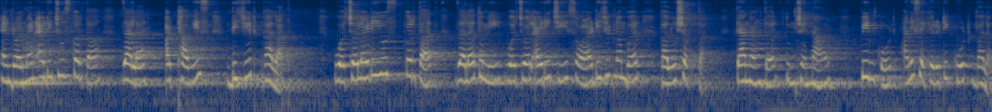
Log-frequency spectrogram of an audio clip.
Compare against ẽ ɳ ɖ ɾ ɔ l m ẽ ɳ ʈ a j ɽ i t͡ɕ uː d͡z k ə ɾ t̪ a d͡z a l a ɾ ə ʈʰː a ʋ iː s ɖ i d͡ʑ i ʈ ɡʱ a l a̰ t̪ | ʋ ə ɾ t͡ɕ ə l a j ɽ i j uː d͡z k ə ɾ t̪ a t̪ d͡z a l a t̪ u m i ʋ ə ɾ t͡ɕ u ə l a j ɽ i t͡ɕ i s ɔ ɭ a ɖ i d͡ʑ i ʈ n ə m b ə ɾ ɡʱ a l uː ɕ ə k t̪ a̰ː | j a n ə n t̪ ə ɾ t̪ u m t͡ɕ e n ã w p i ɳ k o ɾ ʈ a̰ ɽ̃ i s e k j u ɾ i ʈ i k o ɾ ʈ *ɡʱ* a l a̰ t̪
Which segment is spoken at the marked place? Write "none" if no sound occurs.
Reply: ɡʱ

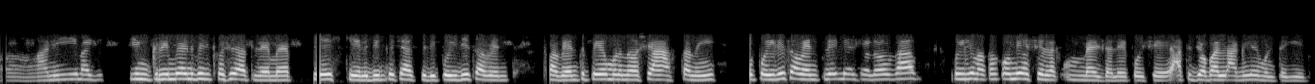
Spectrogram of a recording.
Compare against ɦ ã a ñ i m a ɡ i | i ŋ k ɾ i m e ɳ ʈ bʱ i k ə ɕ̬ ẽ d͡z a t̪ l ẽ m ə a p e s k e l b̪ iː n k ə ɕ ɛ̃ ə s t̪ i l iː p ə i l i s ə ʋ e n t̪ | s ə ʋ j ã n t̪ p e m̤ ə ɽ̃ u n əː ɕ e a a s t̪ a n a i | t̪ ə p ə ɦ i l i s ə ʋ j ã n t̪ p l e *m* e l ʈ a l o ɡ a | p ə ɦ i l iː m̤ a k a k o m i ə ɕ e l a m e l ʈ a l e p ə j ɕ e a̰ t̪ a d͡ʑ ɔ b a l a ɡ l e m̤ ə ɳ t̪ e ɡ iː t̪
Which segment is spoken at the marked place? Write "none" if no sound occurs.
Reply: m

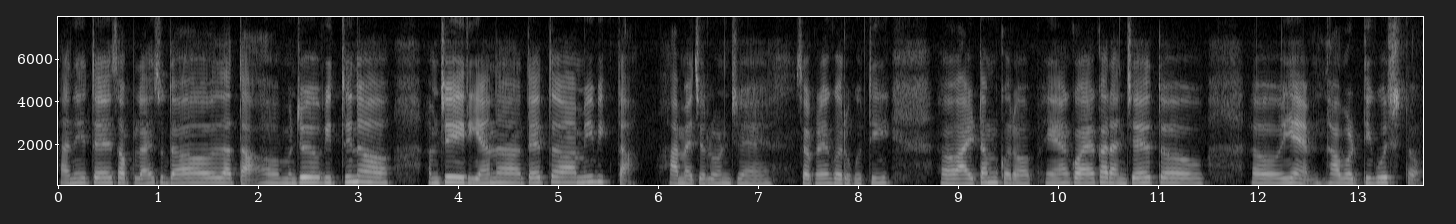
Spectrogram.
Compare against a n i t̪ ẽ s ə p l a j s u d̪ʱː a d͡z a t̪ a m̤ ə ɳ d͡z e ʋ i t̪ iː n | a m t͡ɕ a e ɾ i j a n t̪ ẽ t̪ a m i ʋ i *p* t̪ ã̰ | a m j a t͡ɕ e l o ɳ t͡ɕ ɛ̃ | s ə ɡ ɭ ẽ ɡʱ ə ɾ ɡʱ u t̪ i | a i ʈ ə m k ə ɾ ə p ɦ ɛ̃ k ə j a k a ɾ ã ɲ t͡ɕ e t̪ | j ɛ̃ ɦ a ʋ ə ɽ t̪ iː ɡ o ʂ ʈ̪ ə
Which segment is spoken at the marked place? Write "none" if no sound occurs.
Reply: k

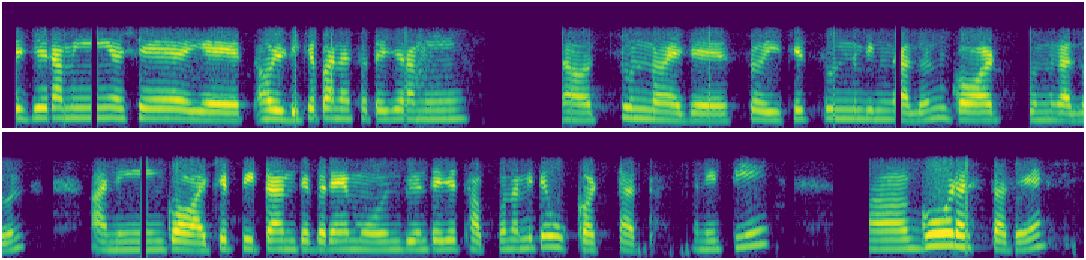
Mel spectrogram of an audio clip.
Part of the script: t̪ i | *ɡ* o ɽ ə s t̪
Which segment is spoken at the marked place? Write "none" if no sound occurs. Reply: ɡ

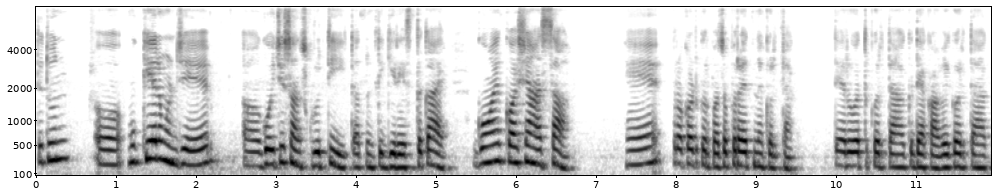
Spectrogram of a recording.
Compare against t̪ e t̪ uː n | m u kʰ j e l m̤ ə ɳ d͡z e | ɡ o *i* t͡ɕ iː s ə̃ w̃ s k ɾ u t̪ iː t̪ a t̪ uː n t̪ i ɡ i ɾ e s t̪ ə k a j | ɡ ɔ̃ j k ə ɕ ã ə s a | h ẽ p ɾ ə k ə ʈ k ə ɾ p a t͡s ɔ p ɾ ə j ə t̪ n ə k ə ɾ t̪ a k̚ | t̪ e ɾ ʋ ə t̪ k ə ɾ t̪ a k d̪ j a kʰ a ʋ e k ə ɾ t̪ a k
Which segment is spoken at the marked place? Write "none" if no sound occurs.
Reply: j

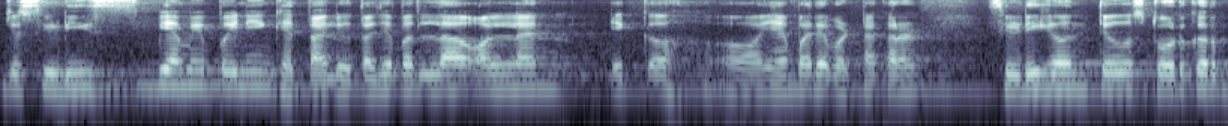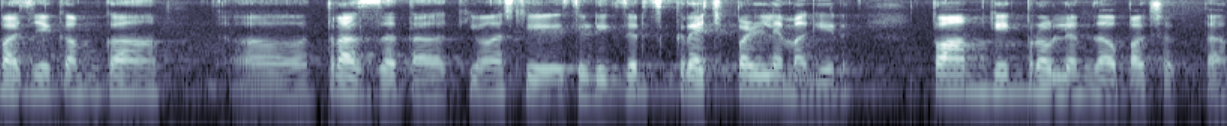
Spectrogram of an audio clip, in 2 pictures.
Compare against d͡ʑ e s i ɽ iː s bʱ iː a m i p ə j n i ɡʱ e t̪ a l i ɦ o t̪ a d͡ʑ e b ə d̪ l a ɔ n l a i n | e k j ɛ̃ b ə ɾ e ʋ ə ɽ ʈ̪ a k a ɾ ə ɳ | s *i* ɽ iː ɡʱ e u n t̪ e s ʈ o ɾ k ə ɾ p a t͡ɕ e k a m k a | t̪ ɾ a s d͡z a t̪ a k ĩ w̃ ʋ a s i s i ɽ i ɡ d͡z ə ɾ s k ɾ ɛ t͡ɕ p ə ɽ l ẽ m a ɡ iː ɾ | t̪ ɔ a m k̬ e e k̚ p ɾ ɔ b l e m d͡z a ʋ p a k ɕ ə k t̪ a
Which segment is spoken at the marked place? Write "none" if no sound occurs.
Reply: i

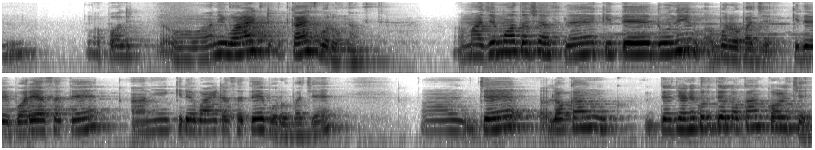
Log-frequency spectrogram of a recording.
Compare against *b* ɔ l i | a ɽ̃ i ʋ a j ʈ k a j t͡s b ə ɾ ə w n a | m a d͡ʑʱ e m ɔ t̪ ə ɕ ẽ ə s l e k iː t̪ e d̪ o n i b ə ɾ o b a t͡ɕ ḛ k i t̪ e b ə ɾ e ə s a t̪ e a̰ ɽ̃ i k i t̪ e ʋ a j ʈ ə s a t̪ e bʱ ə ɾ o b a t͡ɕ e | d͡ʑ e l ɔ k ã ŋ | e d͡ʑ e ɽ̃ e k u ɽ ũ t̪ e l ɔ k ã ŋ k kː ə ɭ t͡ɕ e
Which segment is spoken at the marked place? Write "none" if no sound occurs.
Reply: p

